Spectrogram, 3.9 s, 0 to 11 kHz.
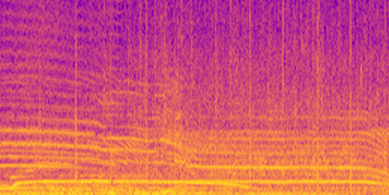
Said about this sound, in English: Count it down. Let's hear a debt-free scream. 3, 2, 1. We're debt-free!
